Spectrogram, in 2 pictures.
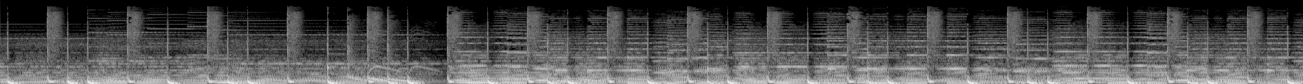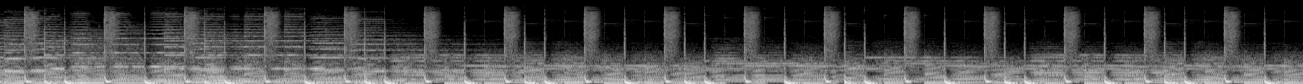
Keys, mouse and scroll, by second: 0.5 KP_3, 1.1 click, 1.3 scroll down 1, 1.5 scroll up 1, 2.4 shift+a, 6.0 click, 6.9 Delete, 7.4 shift+a, 9.0 click, 9.6 shift+middle click, 10.2 click, 10.5 scroll up 1, 10.9 click, 12.6-13.2 scroll down 2, 13.2 s, 16.7 click, 16.9 scroll down 2, 17.1 middle click, 17.5 scroll up 2, 17.8-20.6 drag, 20.6 right click, 21.3 click, 21.7-23.1 shift+middle drag, 23.2 click, 23.5-24.7 drag, 24.7 n, 25.4-26.0 drag.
